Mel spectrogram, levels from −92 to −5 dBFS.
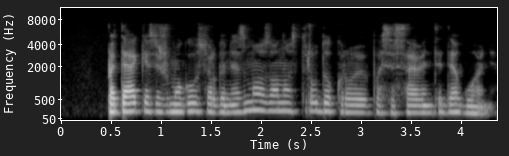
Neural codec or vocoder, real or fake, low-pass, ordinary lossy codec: none; real; 7.2 kHz; MP3, 48 kbps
